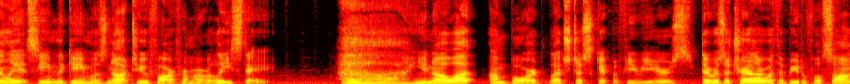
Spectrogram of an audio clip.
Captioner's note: sigh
